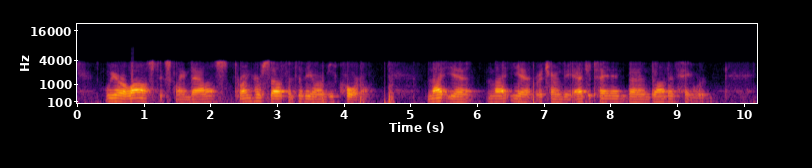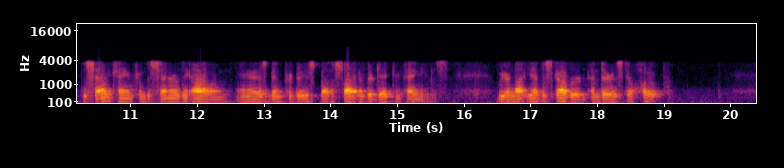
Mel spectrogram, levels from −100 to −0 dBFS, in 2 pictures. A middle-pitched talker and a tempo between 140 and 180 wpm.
No: low, 110 Hz; average, 155 wpm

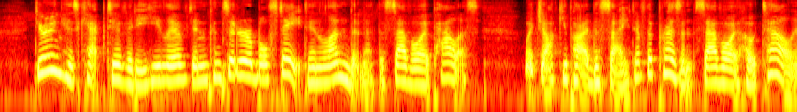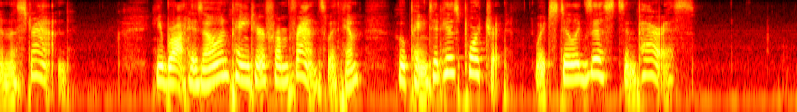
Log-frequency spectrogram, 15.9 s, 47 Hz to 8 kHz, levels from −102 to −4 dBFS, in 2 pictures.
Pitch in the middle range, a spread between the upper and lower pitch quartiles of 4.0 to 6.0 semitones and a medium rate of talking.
No: high, 210 Hz; average, 4.7 semitones; average, 165 wpm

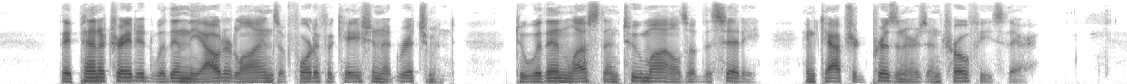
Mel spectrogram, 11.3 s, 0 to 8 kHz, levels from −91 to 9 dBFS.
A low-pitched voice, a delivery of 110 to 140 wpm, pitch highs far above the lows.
No: low, 105 Hz; slow, 135 wpm; average, 3.0 semitones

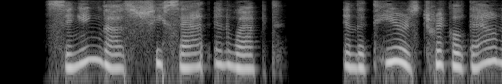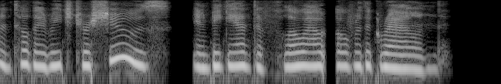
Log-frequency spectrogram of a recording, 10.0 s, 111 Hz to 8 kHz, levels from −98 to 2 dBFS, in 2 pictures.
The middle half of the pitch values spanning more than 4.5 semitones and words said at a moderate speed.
No: average, 2.8 semitones; average, 145 wpm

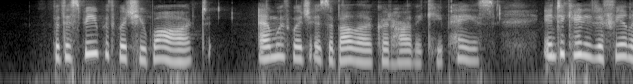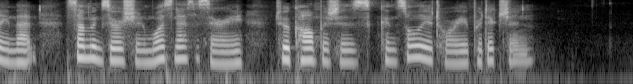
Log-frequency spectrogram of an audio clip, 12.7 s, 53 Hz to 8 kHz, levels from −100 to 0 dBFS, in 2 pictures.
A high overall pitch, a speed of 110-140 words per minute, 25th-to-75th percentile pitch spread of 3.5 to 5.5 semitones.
Yes: high, 220 Hz; slow, 135 wpm; average, 4.1 semitones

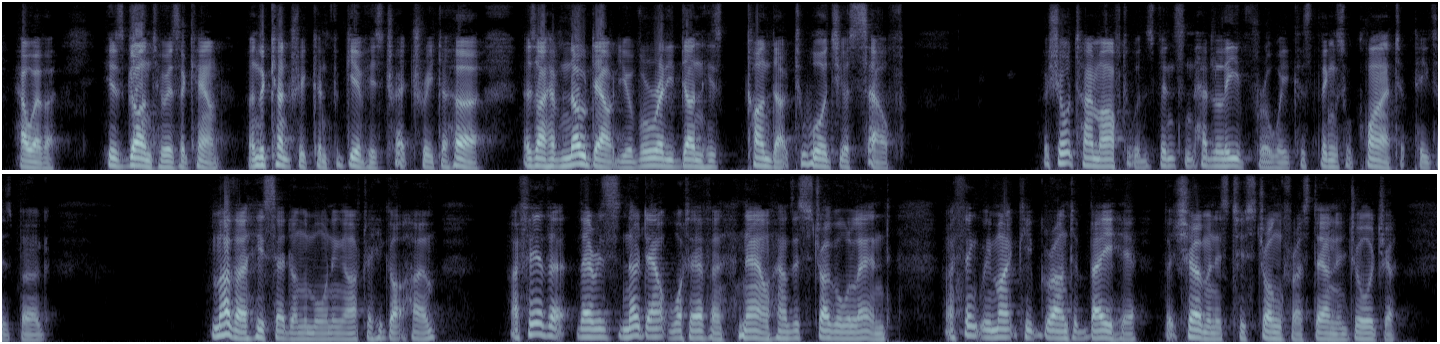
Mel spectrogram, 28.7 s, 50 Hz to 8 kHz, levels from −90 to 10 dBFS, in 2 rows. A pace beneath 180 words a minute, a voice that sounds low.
No: average, 185 wpm; low, 120 Hz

